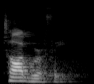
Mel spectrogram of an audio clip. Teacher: So the first syllable becomes ph, and the stress goes to the second syllable, photography.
